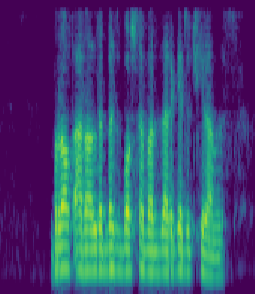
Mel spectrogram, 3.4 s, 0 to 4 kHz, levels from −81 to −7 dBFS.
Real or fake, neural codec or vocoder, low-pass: fake; codec, 16 kHz, 4.8 kbps, FACodec; 3.6 kHz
